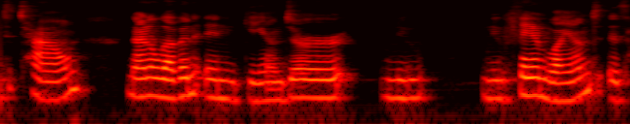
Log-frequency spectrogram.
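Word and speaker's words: Newfoundland: pronounce Newf Foundland was it rhymes with understand. Um, so it's not Newf Finland and it's not Newf Foundland.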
